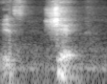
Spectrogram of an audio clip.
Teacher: You don't pronounce the T in shit.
